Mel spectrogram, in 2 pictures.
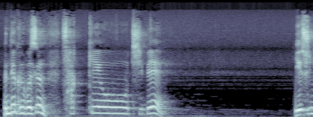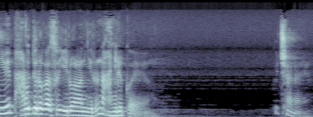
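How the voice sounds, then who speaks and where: Male pastor preaching in church, talks like a chat, keeps asking the congregation questions, mellow low-ish tone. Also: expressive, a little slow, long pauses. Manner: conversational, asks the congregation questions. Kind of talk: sermon.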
